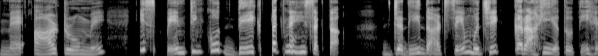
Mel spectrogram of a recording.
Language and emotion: Urdu, disgusted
